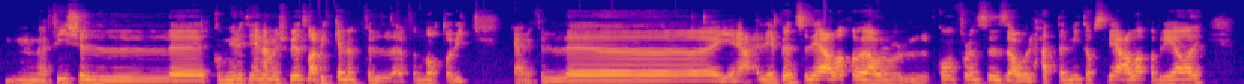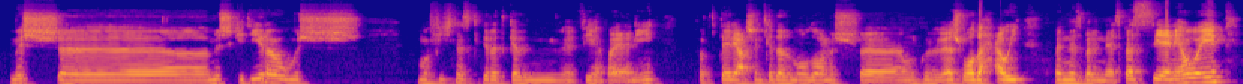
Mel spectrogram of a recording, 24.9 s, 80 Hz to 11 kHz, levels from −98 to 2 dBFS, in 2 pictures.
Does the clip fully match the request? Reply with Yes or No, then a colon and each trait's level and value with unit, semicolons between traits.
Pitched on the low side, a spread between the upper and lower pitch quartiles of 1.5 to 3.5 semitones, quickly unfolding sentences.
Yes: low, 130 Hz; average, 3.2 semitones; fast, 140 wpm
